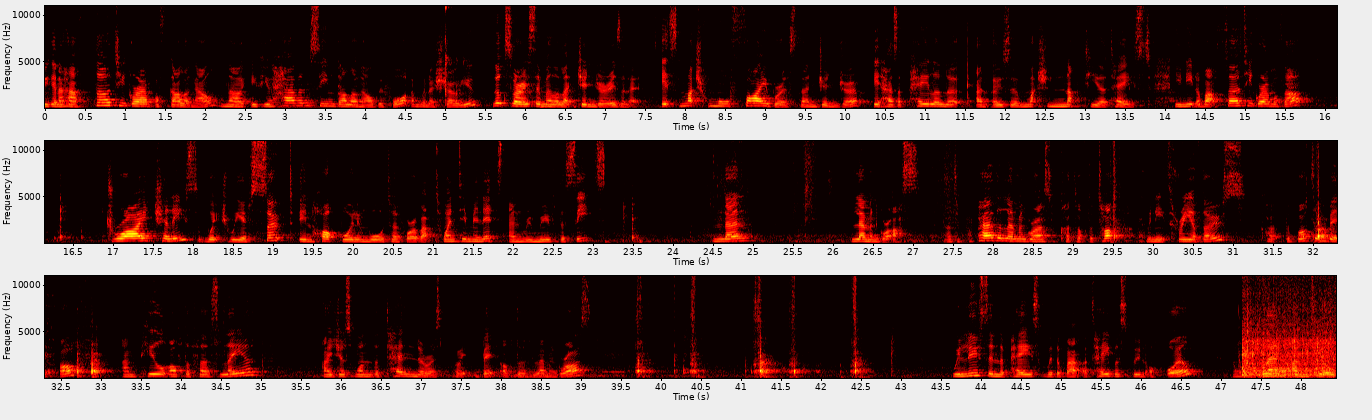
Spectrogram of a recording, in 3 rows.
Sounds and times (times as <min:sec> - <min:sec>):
Speech: 0:00.0 - 0:15.8, 0:16.9 - 0:23.2, 0:24.5 - 0:25.0, 0:26.2 - 0:35.0, 0:35.8 - 0:39.2, 0:43.6 - 0:48.4.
